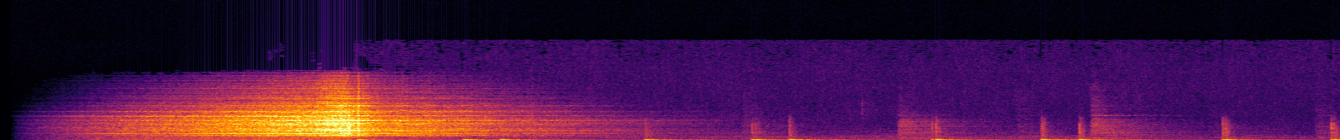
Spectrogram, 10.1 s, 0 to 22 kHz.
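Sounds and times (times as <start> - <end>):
noisy drone: 0.2 - 6.3
deep heartbeat-like thuds: 2.4 - 10.0.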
